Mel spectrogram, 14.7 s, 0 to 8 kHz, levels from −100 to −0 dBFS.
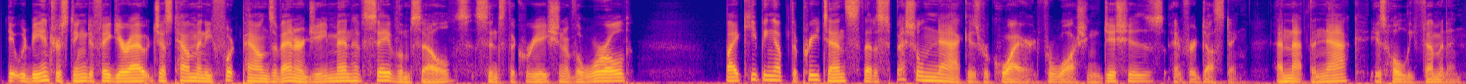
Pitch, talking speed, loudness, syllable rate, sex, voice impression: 100 Hz, 195 wpm, -20 LUFS, 5.6 syllables/s, male, very masculine, very middle-aged, very thick, tensed, very powerful, bright, soft, clear, very fluent, raspy, very cool, intellectual, slightly refreshing, sincere, calm, very mature, very friendly, reassuring, very unique, slightly elegant, wild, slightly sweet, lively, kind, intense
